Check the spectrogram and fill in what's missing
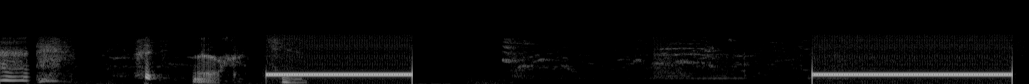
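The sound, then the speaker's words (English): Two long, steady electronic ringback tones from an outgoing phone call to Colton's, separated by a pause of several seconds. Faint rustling and muffled background sounds fill the gaps between the rings. “I gotta make one more phone call since he took a shot.”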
